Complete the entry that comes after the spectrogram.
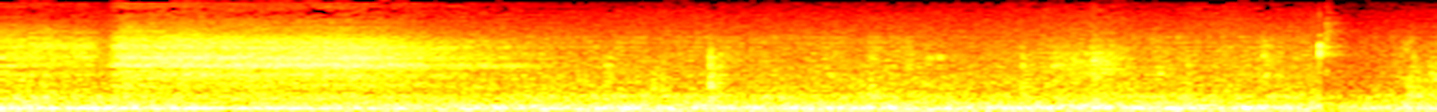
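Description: Close-miked chewing of pizza, with small mouth clicks and ticks, over a steady low hum. A loud hiss comes in about half a second in and lasts about a second and a half.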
